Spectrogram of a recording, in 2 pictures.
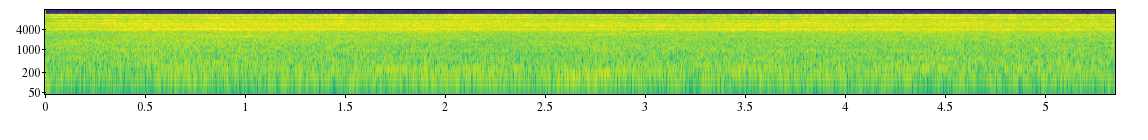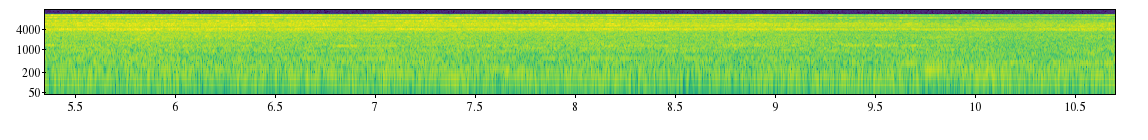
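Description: A steady hiss with faint, thin high tones running through it and no distinct events, easing slightly towards the end.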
